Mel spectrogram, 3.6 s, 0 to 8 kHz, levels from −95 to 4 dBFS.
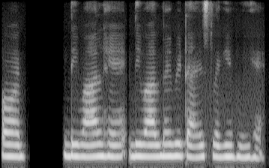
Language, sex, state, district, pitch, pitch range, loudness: Hindi, female, Gujarat, Valsad, 210 Hz, 205-215 Hz, -14 LUFS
